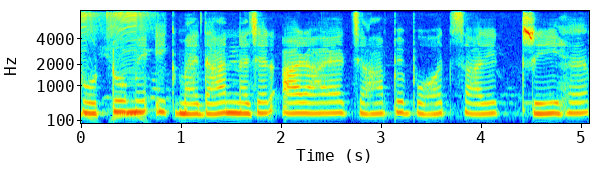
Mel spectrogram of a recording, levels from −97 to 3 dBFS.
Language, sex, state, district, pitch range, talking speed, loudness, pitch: Hindi, female, Jharkhand, Deoghar, 230-245 Hz, 175 wpm, -21 LUFS, 235 Hz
